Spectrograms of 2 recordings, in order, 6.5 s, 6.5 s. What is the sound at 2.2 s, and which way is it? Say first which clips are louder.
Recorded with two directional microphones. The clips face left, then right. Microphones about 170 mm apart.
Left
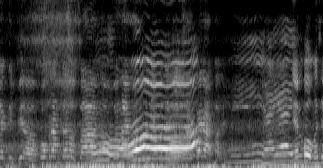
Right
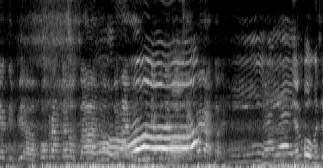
Baby cry: left 2 dB; 25° left (ahead or behind).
